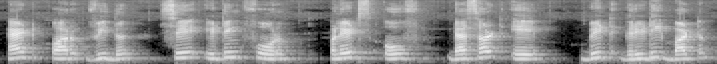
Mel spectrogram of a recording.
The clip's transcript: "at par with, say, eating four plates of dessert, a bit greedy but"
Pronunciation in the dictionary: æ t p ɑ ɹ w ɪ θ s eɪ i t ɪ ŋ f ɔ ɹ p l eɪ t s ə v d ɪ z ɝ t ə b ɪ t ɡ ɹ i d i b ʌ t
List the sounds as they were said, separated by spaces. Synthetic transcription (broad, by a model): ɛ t p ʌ ɹ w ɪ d s eɪ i t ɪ ŋ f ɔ ɹ p l eɪ t s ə p d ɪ s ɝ t ə b ɪ t ɡ ɹ i d i b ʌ t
